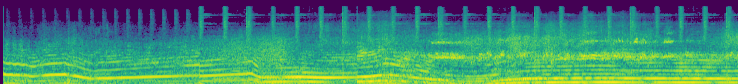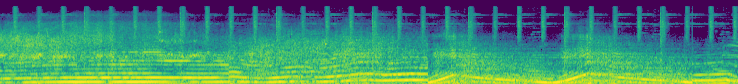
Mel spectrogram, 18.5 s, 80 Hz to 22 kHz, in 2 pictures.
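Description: Chevrolet Corvette C8 Z06's flat-plane-crank 5.5-litre V8 being revved hard while drifting, with tires squealing. Its pitch rises and falls over and over and is held high and steady for several seconds in the middle.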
